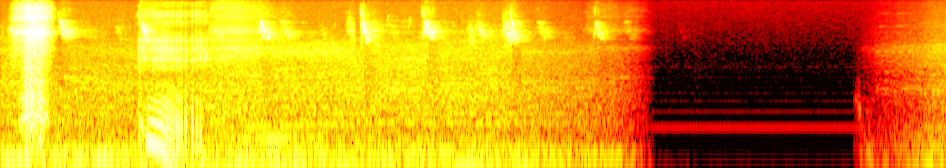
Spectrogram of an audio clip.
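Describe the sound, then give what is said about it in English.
Birds chirp in a quick series of short, high tweets over a noisy background, following a couple of loud, abrupt snort-like bursts at the start, then everything drops to silence. “Birds chirping.”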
